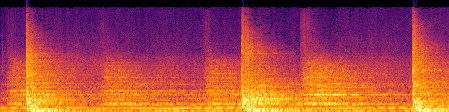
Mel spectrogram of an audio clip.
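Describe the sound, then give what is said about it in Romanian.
A hammer strikes a metal shackle three times as the shackle is fastened around a person's arm, heavy blows spaced a few seconds apart, each leaving a ringing metallic decay over a steady low rumble. No one speaks. “Dă tare cu ciocanul, fere că-l destângi.”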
